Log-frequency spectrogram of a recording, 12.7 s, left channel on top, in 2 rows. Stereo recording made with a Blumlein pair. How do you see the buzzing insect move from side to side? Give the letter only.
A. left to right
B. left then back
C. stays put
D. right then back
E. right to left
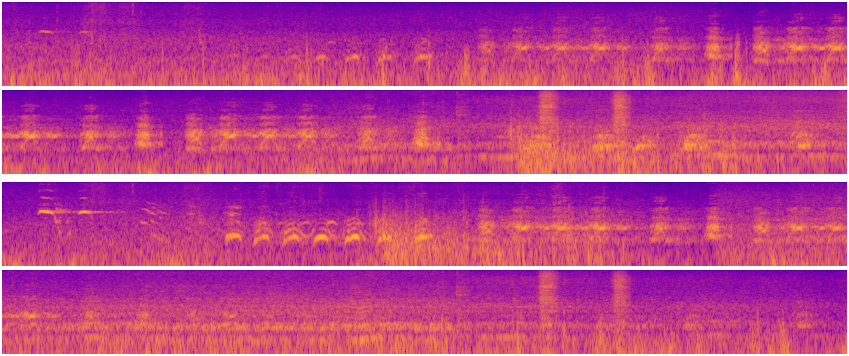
D.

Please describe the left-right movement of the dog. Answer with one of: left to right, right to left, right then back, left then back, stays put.
right to left.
